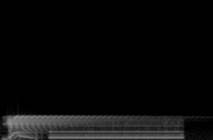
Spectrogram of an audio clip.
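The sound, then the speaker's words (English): A telephone sounds with a quick warbling chirp for an incoming Puff TV call, then a steady electronic tone held for about two seconds before cutting off abruptly. No one speaks. “Another Puff TV call.”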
